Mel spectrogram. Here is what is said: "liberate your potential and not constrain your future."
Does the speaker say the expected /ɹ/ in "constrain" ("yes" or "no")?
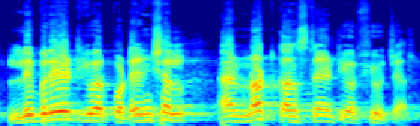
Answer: no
